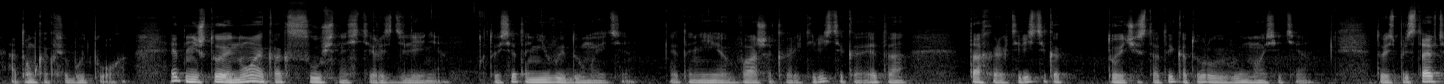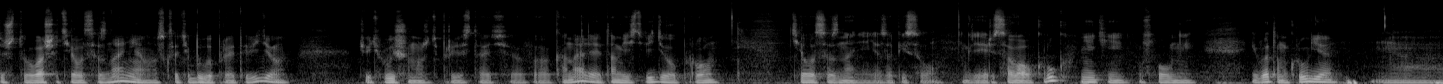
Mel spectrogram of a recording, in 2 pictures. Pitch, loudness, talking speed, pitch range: 90 Hz, -30 LUFS, 145 wpm, 85-100 Hz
